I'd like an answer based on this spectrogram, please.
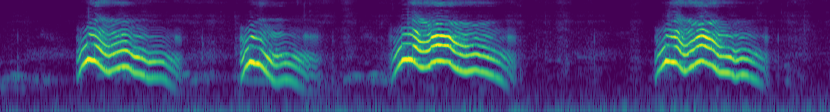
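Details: Newborn puppy crying to call for its mother: four loud, high, wavering whines, each rising then sliding down, spaced about a second apart, with quiet gaps between.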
